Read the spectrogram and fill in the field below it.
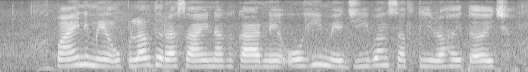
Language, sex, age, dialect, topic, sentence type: Maithili, female, 25-30, Southern/Standard, agriculture, statement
